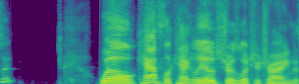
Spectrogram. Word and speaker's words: Cagliostro: the third castle of casc how do you pronounce it well castle cagliostro is what you're trying to say but i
